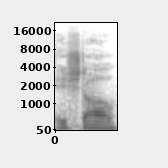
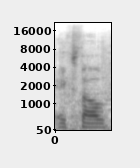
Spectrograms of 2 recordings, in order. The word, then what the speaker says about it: Ixtal: I've heard champs say Ishtal. Yeah. I think it's Kiana that says Ishtal the most. People say Ixtal because like it's IX.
